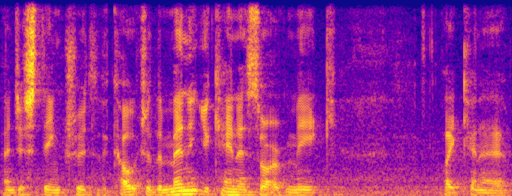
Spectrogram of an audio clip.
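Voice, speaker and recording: This man talks at a fairly low pitch. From Scotland, Glasgow. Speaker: media executive. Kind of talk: panel interview.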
